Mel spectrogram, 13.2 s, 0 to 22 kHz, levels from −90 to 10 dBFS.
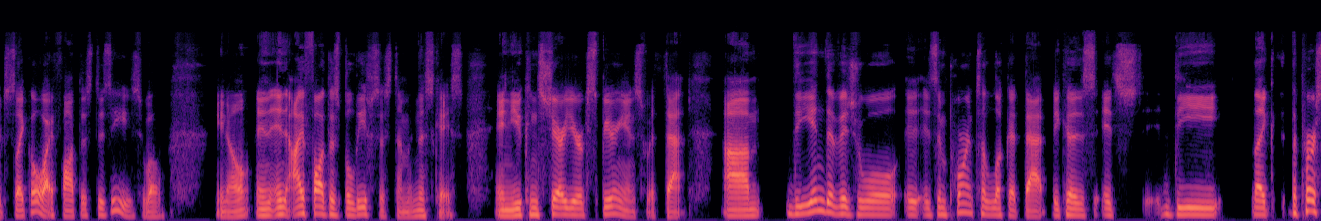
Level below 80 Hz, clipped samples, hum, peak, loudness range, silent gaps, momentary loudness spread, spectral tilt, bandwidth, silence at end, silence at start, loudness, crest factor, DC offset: -56 dBFS; under 0.1%; none; -4 dBFS; 2 LU; none; 10 LU; -6 dB/octave; 12.5 kHz; 0 s; 0 s; -23 LUFS; 20 dB; under 0.1%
